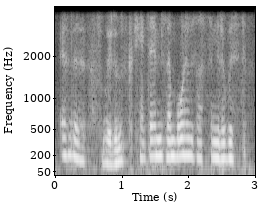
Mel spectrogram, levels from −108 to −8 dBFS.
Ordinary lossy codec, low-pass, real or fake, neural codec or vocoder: none; 3.6 kHz; fake; codec, 16 kHz in and 24 kHz out, 0.6 kbps, FocalCodec, streaming, 2048 codes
